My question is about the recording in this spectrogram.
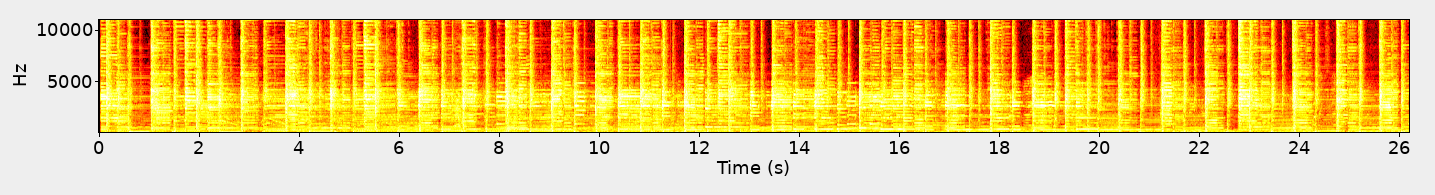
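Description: Live acoustic band playing an instrumental passage with no vocals: acoustic guitar and hollow-body electric guitar over upright double bass, with a cajon keeping a steady beat.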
